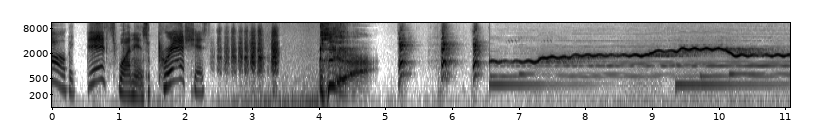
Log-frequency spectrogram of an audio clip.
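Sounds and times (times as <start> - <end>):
cartoon puppy panting: 2.2 - 3.5
soft music with whistle-like lead: 6.6 - 11.0.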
